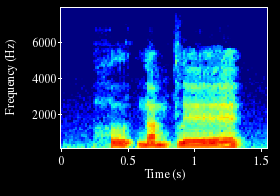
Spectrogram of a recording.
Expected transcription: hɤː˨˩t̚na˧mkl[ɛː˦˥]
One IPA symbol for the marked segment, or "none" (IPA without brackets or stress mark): ɛː˦˥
